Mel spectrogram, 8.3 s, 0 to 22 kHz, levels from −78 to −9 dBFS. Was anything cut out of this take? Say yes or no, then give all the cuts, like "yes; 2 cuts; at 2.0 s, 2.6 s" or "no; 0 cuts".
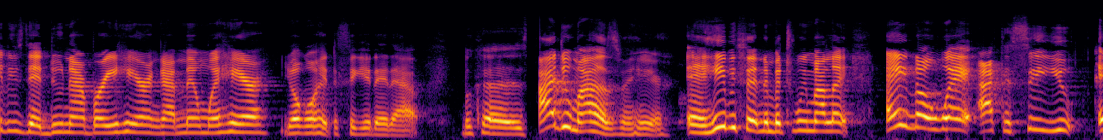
yes; 2 cuts; at 4.0 s, 5.1 s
